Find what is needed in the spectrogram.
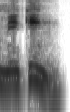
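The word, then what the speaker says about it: make: এবার এক নজরে যেগুলো প্রথম থেকে আলোচনা করলাম, যদি দেখতে পাই আমরা ই আছে, সাইলেন্ট ই থাকে, তাহলে সে সাইলেন্টটা হাঁটিয়ে দেবো। যেমন মেকিং, বুঝতে পেরেছো?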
